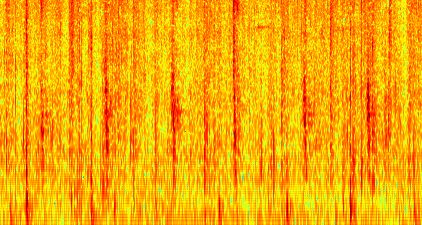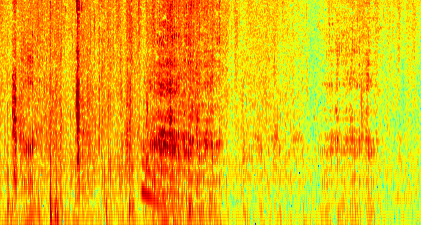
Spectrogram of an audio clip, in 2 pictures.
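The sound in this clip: A ridden mare gallops, her hoofbeats falling in a quick, rolling rhythm. The rider makes short kissing sounds in time with the stride, and the sound swells briefly before thinning out at the end.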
